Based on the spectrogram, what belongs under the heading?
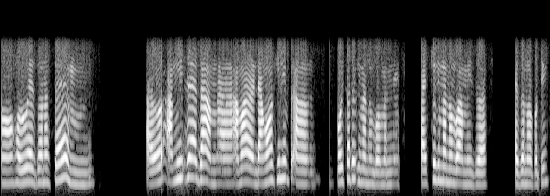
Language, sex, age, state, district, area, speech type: Assamese, female, 18-30, Assam, Dhemaji, urban, conversation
